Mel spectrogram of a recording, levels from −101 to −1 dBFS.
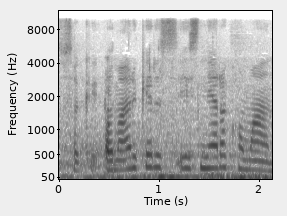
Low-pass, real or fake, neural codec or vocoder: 9.9 kHz; real; none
